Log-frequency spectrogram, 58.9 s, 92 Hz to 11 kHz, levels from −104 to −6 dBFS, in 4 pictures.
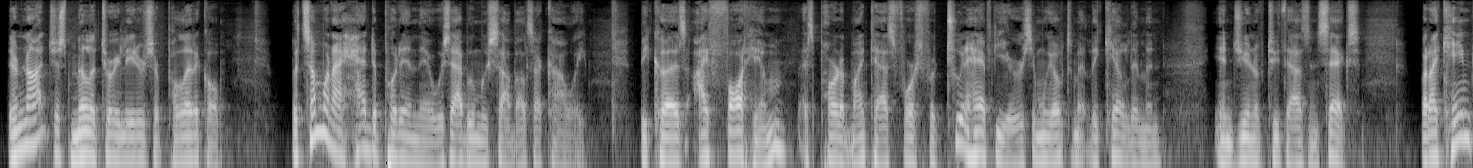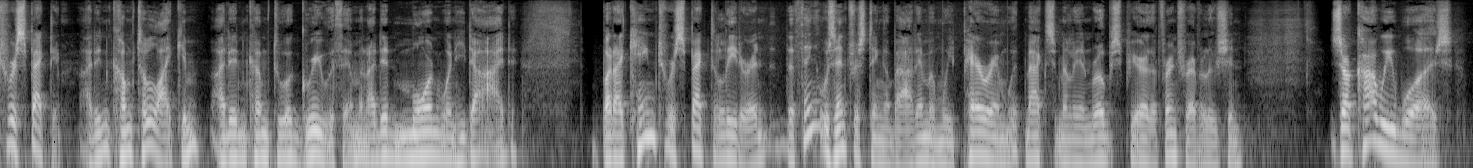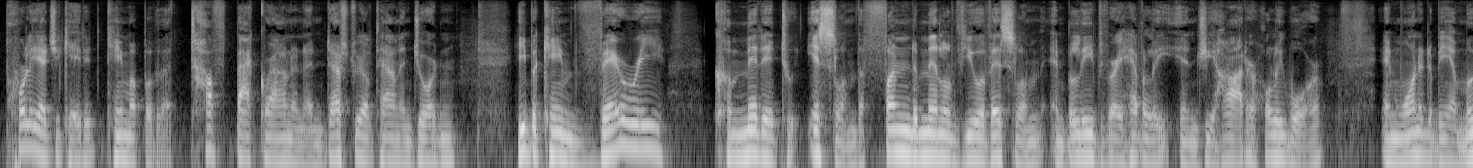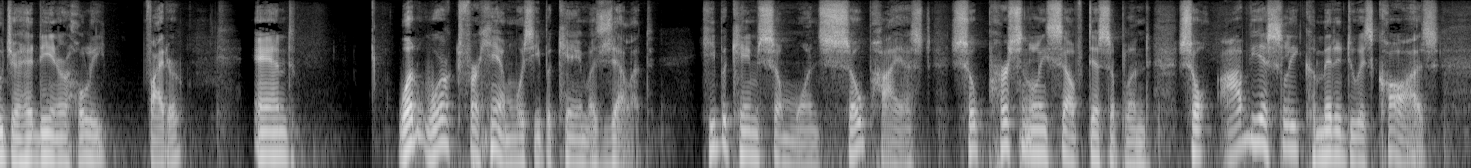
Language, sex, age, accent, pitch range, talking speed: English, male, 60-79, American, 105-130 Hz, 170 wpm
